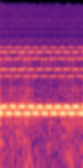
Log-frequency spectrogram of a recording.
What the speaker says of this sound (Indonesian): kita terima penelpon dulu, Pinkan.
